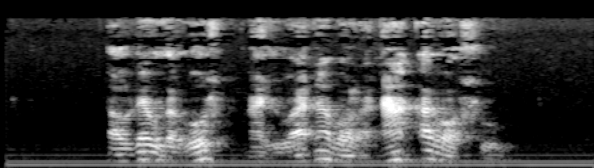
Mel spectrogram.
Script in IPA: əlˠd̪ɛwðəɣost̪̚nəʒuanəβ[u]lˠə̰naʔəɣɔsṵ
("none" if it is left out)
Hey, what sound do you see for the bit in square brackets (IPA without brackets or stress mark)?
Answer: ɔ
